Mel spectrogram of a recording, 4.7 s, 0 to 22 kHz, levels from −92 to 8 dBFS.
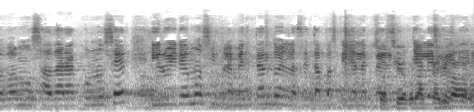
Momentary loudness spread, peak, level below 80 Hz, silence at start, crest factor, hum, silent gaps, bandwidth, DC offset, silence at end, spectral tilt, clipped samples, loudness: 7 LU; -2 dBFS; -82 dBFS; 0 s; 18 dB; none; none; 13 kHz; under 0.1%; 0 s; 0 dB/octave; under 0.1%; -19 LUFS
